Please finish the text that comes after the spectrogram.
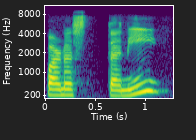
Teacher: the regular sa with a regular ta, not the stha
